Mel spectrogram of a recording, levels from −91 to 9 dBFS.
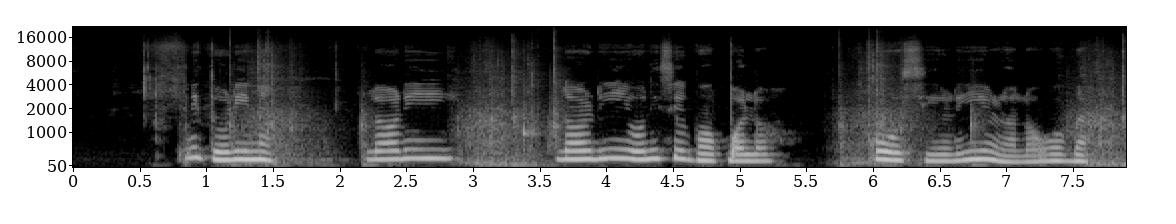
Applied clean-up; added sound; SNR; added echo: none; Drawer open or close / Wood; 20 dB; none.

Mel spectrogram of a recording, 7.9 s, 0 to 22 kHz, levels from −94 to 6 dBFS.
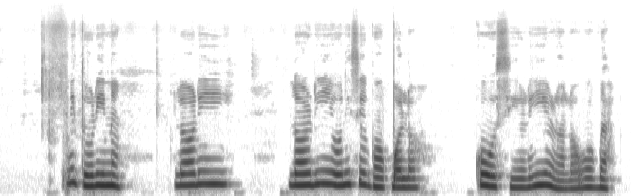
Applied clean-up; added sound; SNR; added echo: none; none; none; none.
